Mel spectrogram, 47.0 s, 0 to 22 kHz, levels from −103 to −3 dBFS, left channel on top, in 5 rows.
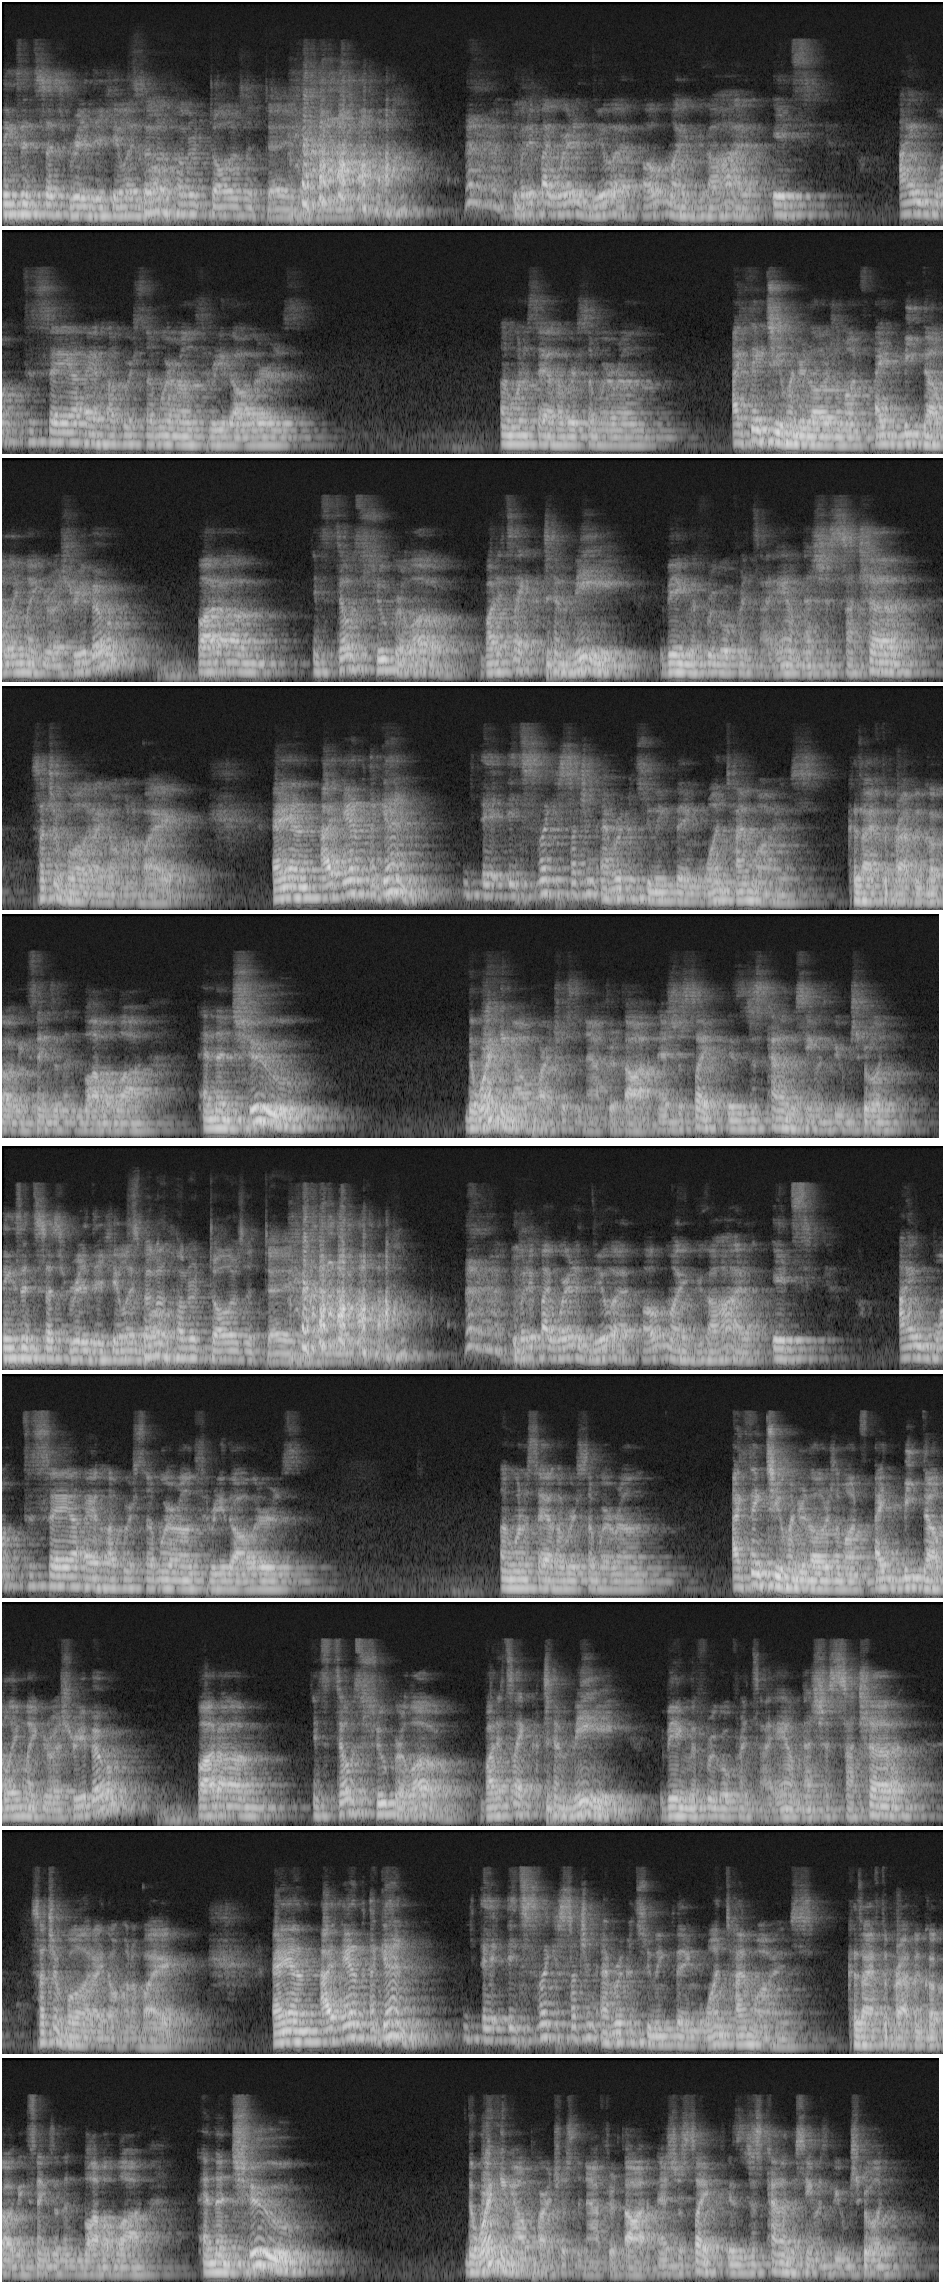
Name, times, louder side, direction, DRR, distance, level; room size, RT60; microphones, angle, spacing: voice 1, 0.0-1.6 2.8-3.9 4.6-8.1 9.0-12.2 14.4-15.9 16.7-20.0 20.8-21.5 21.9-23.3 23.6-25.0 25.4-27.8 28.5-29.9 30.3-30.6 30.9-32.3 32.8-36.3 36.7-39.0 39.6-40.6 42.3-46.4, right 1 dB, 40° right, 0 dB, 2.3 m, -27 dB
voice 2, 1.3-3.5 3.9-4.0 5.1-5.4 21.0-21.1, right 2 dB, 75° right, 3 dB, 1.0 m, -30 dB
12.5 x 10.0 x 6.9 m, 0.93 s
head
